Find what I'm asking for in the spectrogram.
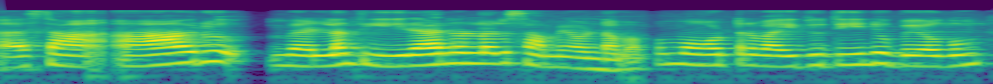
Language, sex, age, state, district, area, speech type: Malayalam, female, 18-30, Kerala, Kannur, rural, spontaneous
